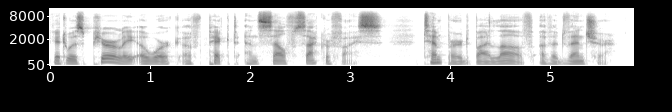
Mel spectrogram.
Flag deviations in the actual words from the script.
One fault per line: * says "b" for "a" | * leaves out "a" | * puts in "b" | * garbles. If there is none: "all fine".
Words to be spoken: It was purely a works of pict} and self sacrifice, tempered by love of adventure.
* says "work" for "works"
